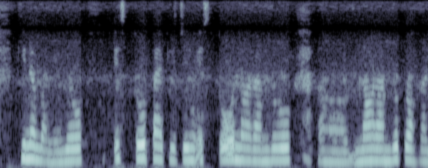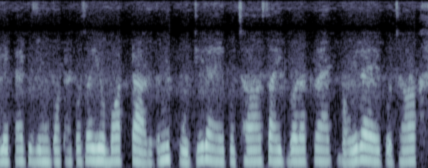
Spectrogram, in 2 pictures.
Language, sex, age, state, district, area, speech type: Nepali, female, 30-45, West Bengal, Kalimpong, rural, spontaneous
